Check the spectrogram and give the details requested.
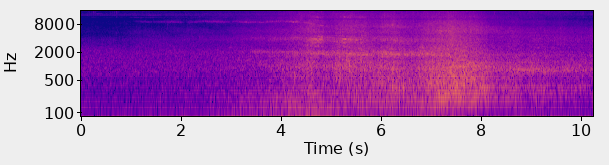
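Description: SBB electric commuter train approaching along the track, passing close by with the rumble of its wheels on the rails, loudest about seven seconds in, then fading as it pulls away.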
